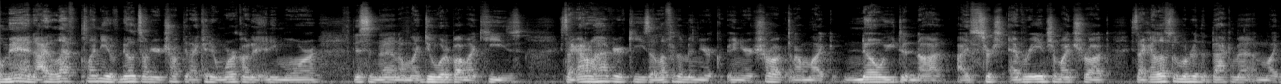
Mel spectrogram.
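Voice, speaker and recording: Male vlogger, aggrieved and heated, lowish voice, echoey room. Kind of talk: casual storytelling to camera.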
